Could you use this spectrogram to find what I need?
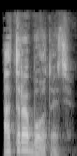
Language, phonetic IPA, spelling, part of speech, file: Russian, [ɐtrɐˈbotətʲ], отработать, verb, Ru-отработать.ogg
- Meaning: 1. to work off (usually a debt) 2. to work (for a certain period of time) 3. to improve, to polish up (through testing by identifying and eliminating flaws) 4. to complete, to perfect (a certain task)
